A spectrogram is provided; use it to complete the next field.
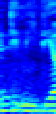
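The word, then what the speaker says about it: Ctenidia: Mollusca के अंदर टिनीडिया होते हैं, सी साइलेंट है इसमें।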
